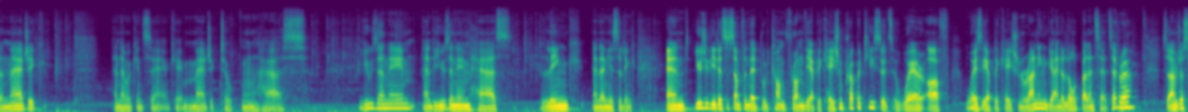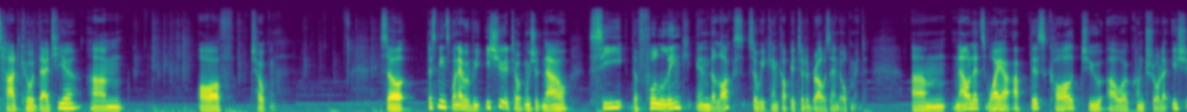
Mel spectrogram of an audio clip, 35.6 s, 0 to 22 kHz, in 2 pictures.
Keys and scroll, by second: 0.9 Escape, 3.5 Right, 6.0 Return, 6.2 Right, 21.4 Tab, 24.6 super+s, 29.3 super+s.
